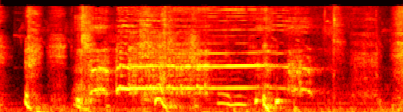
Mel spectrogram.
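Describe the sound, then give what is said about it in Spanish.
A rooster crows loudly and nonstop, one long strained cock-a-doodle-doo stretching over several seconds, with shorter squawks and clucks around it and no talking. “No deja de cantar.”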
